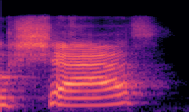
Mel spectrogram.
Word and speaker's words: Szasz: Szasz.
